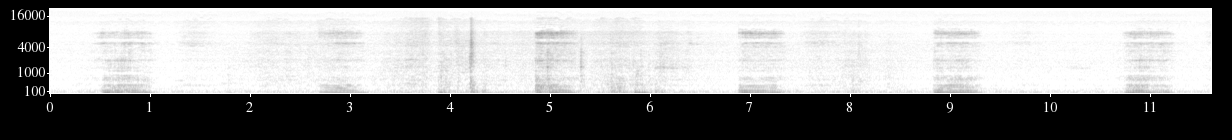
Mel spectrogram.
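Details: Deep, rattling snores about every two seconds, roughly 30 a minute, with quiet pauses between, from someone asleep in a bed; ordinary snoring.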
